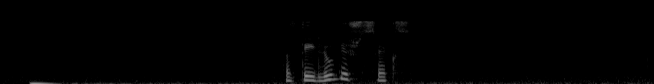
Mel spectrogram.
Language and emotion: Russian, neutral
